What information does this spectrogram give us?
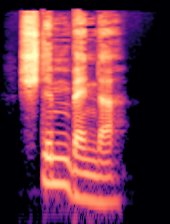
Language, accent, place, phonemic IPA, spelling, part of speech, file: German, Germany, Berlin, /ˈʃtɪmˌbɛndɐ/, Stimmbänder, noun, De-Stimmbänder.ogg
- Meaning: nominative/accusative/genitive plural of Stimmband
